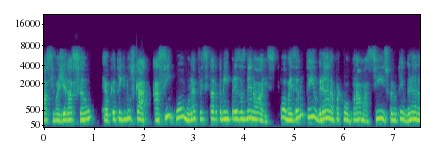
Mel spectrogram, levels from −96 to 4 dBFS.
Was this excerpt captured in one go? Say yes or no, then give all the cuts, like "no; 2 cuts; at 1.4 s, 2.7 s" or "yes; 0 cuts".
no; 2 cuts; at 1.1 s, 4.7 s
